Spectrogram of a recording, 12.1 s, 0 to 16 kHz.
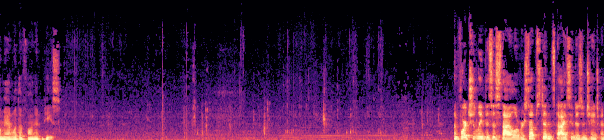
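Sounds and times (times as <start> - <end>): faint room hum: 0.0 - 12.0
person chewing: 1.3 - 8.9.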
